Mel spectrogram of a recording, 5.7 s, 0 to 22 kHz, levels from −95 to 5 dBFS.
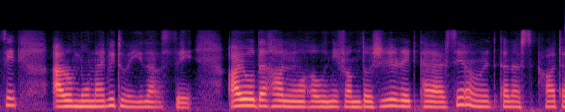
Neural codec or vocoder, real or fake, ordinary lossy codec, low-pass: codec, 16 kHz, 0.5 kbps, FunCodec, trained on Chinese and English, 25 frames a second; fake; none; 7.2 kHz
